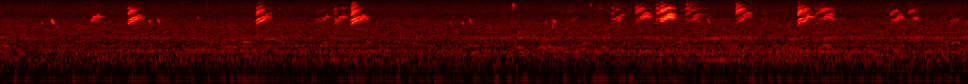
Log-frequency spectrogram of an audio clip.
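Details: Feeding winter flock of twites with scattered thin chirps early on, building to a busier cluster of overlapping high twitters toward the end.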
